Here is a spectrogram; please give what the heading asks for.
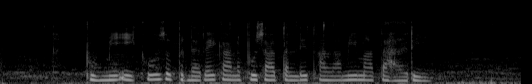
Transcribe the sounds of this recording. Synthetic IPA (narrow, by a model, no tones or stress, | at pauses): b̥ṳmiʔikusəb̥ə̤nəɾekaləpusat̪əlɪt̪alamimat̪aɦaɾi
